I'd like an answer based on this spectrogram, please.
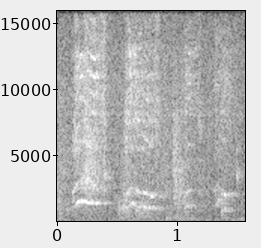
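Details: Cavalier King Charles Spaniel puppies on an indoor kitchen camera on a cloudy Monday morning: brief high, thin whimpering whines, one sliding gently downward, then softer whines that fade and rise again over quiet room noise.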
